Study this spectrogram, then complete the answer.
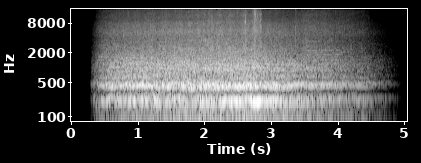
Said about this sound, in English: Bees. Bees. Honey comes from bees.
